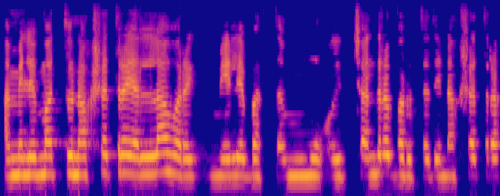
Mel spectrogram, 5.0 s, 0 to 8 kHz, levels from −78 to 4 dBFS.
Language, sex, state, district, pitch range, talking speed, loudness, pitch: Kannada, female, Karnataka, Dharwad, 220-235 Hz, 130 wpm, -16 LUFS, 225 Hz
